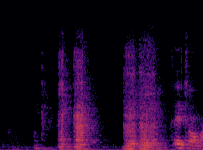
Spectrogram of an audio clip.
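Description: A girl talking in three short bursts, the words unclear.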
